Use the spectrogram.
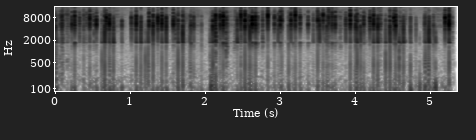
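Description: A light, solid, palm-sized wooden block with round dimples, round holes and a scalloped edge is held in both hands while long acrylic nails tap and scratch the wood. Rapid, dry, bright clicks with no ring mix with crackly scratching throughout.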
